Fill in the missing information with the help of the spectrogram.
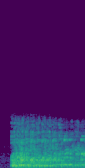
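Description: A dog's growl, one short rough burst lasting under a second, loud, starting abruptly and holding steady with a harsh, raspy texture. No other sounds or talking.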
